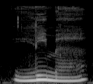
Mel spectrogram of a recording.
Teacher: لما دو سلیبل والا ورڈ ہے تو لی پر زور دیا جائے گا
